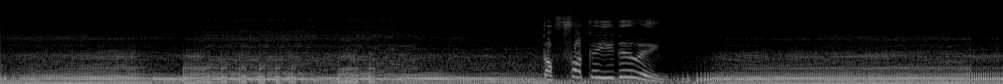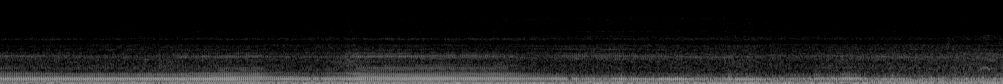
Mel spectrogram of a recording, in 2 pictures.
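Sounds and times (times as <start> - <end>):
another motorcycle engine steady: 0.0 - 5.4, 6.3 - 20.0
motorcycle engine running: 6.4 - 20.0.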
